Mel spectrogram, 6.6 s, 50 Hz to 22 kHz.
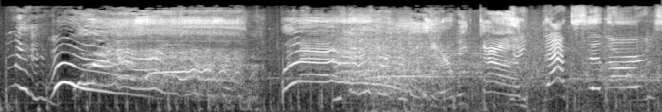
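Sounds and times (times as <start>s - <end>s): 
horses whinnying: 0.0s - 5.0s
horse hooves clip-clopping: 0.0s - 6.3s.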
